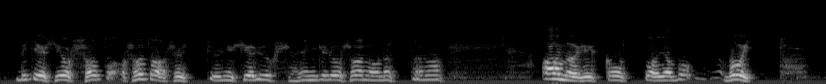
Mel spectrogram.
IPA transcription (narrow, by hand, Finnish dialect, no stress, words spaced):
mites jos sot sotɑ sytːyː ni siel yks heŋkilø sɑno netːæ no ɑmerikːɑ otːŏɑˑ jɑ ʋo ʋoitːɑː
